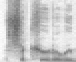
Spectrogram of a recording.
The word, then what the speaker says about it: charcuterie: So, what inspired you to start creating charcuterie boards? Is that how you pronounce Let me say it right.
